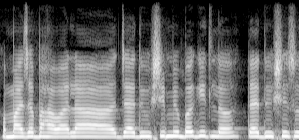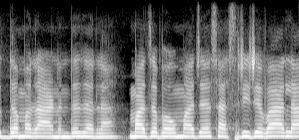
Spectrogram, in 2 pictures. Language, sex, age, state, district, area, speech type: Marathi, female, 30-45, Maharashtra, Buldhana, rural, spontaneous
